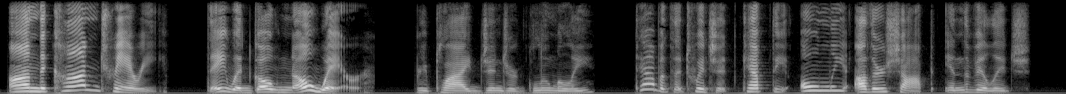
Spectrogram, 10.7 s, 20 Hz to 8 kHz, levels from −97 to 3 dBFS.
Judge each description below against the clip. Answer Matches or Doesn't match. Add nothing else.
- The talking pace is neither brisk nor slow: Doesn't match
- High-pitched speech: Matches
